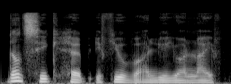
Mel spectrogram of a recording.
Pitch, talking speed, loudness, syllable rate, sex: 105 Hz, 205 wpm, -18 LUFS, 4.2 syllables/s, male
